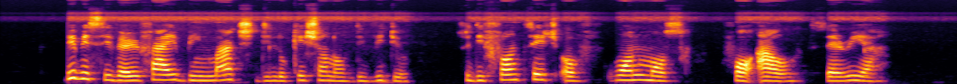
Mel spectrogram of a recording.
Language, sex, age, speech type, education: Nigerian Pidgin, female, 30-45, spontaneous, tertiary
